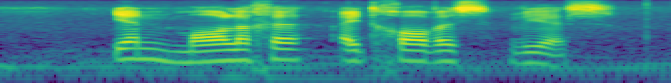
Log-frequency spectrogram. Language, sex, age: Afrikaans, male, 22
